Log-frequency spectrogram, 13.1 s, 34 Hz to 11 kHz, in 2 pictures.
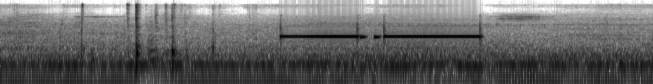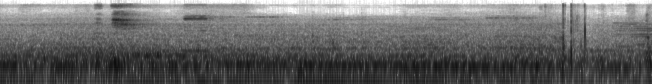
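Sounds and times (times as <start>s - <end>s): car engine humming: 0.0s - 4.9s
high electronic beep: 2.8s - 4.8s.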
